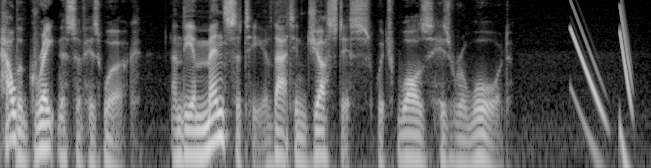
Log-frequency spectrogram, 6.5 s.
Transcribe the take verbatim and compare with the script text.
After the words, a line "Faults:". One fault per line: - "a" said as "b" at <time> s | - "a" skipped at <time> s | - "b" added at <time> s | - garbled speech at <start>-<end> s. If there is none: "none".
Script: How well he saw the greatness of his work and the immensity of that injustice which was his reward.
How the greatness of his work and the immensity of that injustice which was his reward.
Faults:
- "well he saw" skipped at 0.1 s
